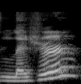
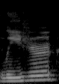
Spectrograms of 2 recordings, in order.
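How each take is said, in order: First: The word is said in a British way. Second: The word is said in an American way. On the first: "In British they they they pronounce it as leisure" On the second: "In America they pronounce it as leisure"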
